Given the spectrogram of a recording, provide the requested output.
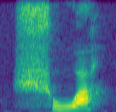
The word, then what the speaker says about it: choix: The sound wa can be spelled with the letters O-I. The way you pronounce this sound is the same way as the word what in English, this wa sound.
